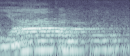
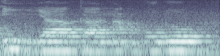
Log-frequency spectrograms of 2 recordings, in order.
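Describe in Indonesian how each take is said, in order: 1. Bunyi y pada kata pertama tunggal. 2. Bunyi y pada kata pertama dobel. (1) "Ketika tidak menggunakan tasdid" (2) "harusnya menggunakan tasdid"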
